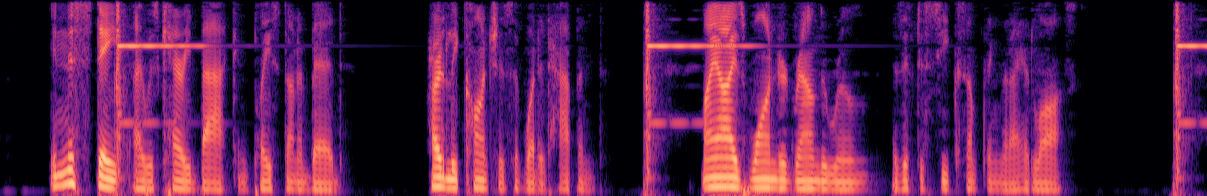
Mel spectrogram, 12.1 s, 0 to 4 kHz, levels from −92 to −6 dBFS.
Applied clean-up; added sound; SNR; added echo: classical method log-MMSE.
